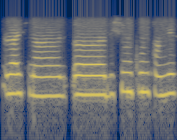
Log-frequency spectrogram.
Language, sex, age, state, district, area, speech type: Manipuri, female, 18-30, Manipur, Senapati, rural, conversation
